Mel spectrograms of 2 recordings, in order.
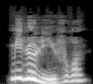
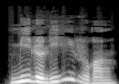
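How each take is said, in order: First: Said in the usual way. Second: Slow, musing question; dreamy questioning. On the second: A narrator's reading. Artist pondering the price, dreamy. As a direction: draw it out as if lost in thought. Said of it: "demanda l'artiste d'un air rêveur".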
